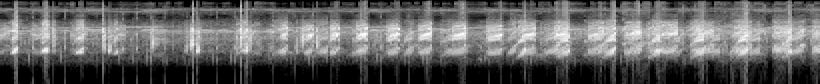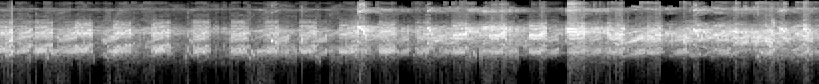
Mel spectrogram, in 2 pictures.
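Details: Edible-nest swiftlet mating and chick calls: fast pulsing high twitters repeated several times a second, rising into a denser, louder shrill chatter near the end.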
